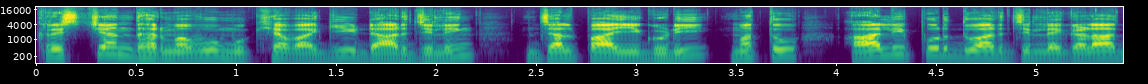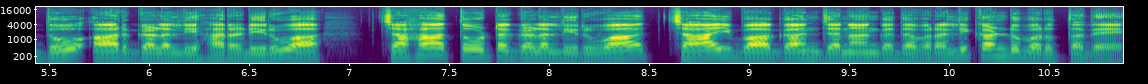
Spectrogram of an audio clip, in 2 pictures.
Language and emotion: Kannada, neutral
